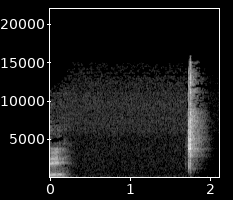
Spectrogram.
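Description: A Bersa Thunder 9 Pro XT pistol being handled in the hand: one short, sharp click near the end, against quiet room tone.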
